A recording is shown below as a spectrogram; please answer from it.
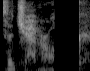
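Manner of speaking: whispered, very hushed, kept to a low tone. Warning another character in the game about a monster: whispering in a very low tone. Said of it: "I'll whisper ... a very, uh, low tone".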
